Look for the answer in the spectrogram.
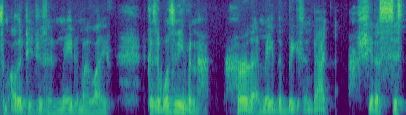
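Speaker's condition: No condition

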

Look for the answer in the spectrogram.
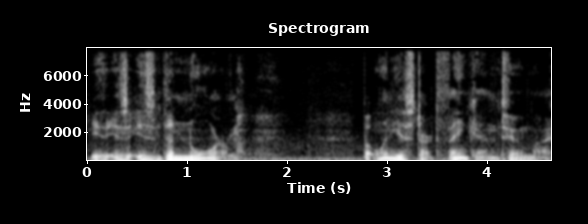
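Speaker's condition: No condition

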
